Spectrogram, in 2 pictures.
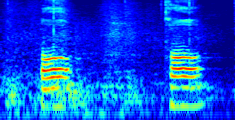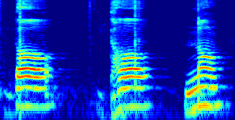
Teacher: इन पांचों में से भी दो अघोष हो गए तीन सघोष हो गए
